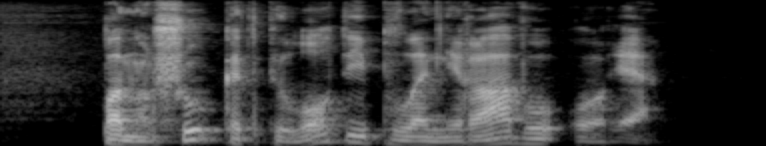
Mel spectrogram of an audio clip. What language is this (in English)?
Lithuanian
